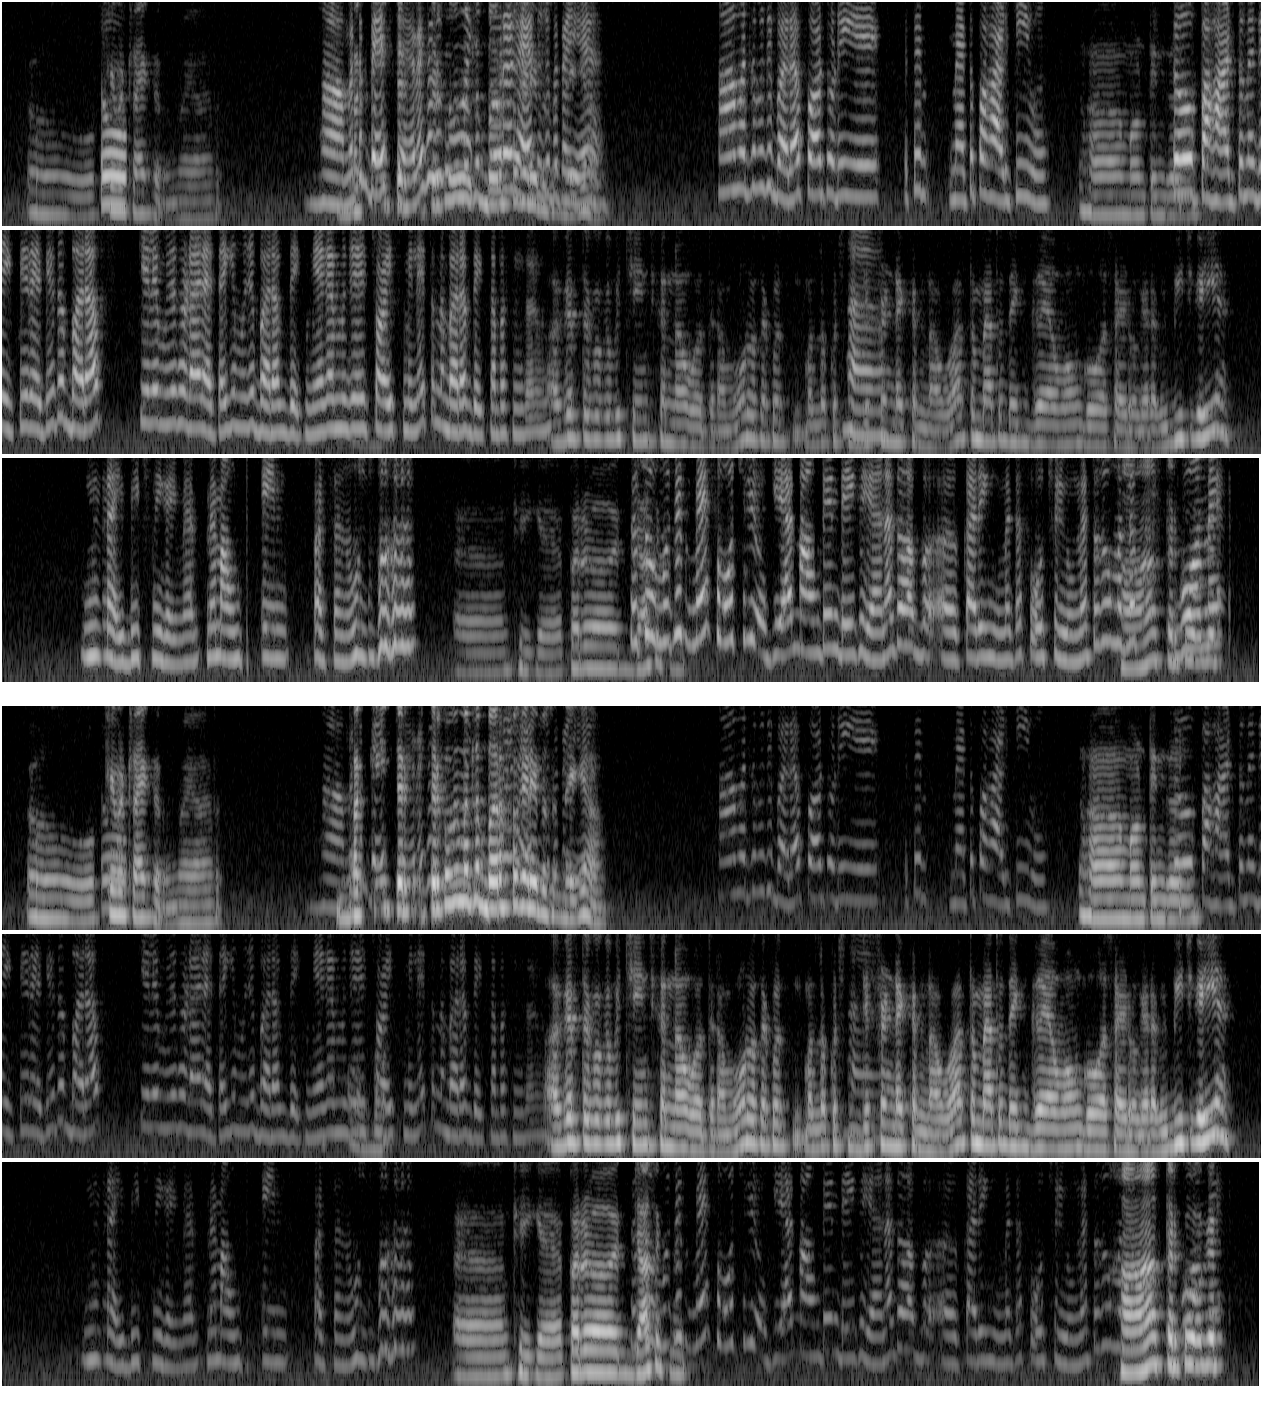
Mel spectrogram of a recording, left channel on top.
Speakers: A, on the right (about 75°); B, on the left (about 85°).
A: ओके
B: तो
A: मैं ट्राई करूंगा यार
B: हाँ मतलब
A: बाकी
B: बेस्ट
A: तेरे
B: है वैसे
A: तेरे
B: तो
A: को भी
B: तू
A: मतलब
B: एक्सप्लोरर
A: बर्फ वगैरह
B: है
A: ही
B: तुझे
A: पसंद
B: पता
A: है
B: ही
A: क्या
B: है हाँ मतलब मुझे बर्फ और थोड़ी ये जैसे मैं तो पहाड़ की हूँ
A: हाँ माउंटेन गर्ल
B: तो पहाड़ तो मैं देखती रहती हूँ तो बर्फ के लिए मुझे थोड़ा रहता है कि मुझे बर्फ देखनी है अगर
A: हाँ।
B: मुझे चॉइस मिले तो मैं बर्फ देखना पसंद करूंगी
A: अगर तेरे को कभी चेंज करना हुआ तेरा मूड और तेरे को मतलब कुछ
B: हाँ
A: डिफरेंट करना हुआ तो मैं तो देख गया हुआ हूँ गोवा साइड वगैरह भी बीच गई है
B: नहीं बीच नहीं गई मैं मैं माउंटेन पर्सन हूँ <laughs>
A: अ, ठीक है पर अ,
B: तो
A: जा
B: तू
A: सकते
B: मुझे मैं सोच रही हूँ कि यार माउंटेन देख लिया है ना तो अब अ, करेंगे मतलब सोच रही हूँ मैं तो, तो मतलब
A: हाँ तेरे
B: गोवा
A: को अगर
B: में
